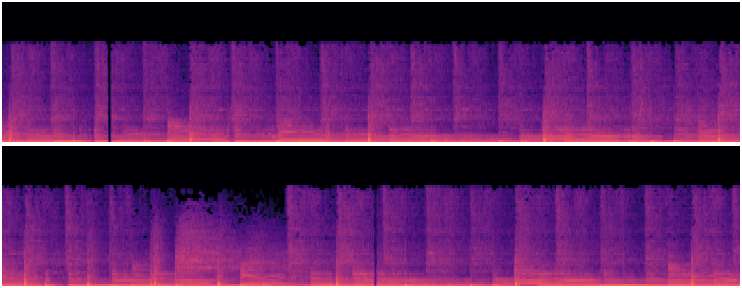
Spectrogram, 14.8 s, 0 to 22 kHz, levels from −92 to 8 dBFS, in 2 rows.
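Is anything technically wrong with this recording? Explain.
Yes, there are two gaps at joins of encoded pieces. At 1.05 s a silence of about 42 ms opens, and at 11.09 s one of about 31 ms, ten seconds apart. Separately encoded segments were butted together untrimmed, so encoder delay and last-frame padding leave short dropouts with smeared edges, then the sound resumes where it stopped.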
